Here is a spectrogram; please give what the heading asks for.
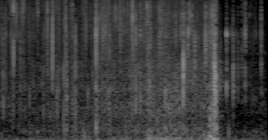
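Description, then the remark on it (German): Crisp crackling of a baguette's extremely crunchy crust, coated with a marinade and tasting of sea salt and fresh black pepper, being broken: a dense run of sharp, dry snaps and crinkles over about two seconds, with one louder crack near the end and no talking. “Und dann kriegt man so eine extrem knusprige Kruste, die halt nach Meersalz und nach frischem schwarzem Pfeffer schmeckt.”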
